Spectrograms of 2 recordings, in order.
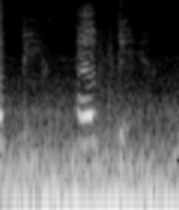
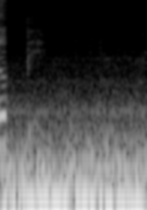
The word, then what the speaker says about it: up!: o vendedor fala, não, tem que ser assim, ó, Up, ó, olha como se fala, Up.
